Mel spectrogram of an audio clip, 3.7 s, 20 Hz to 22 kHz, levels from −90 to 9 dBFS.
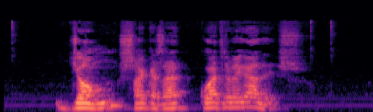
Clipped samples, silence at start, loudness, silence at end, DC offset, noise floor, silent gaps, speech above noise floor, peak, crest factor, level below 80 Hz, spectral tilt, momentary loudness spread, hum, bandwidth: under 0.1%; 0.55 s; -21 LUFS; 0.75 s; under 0.1%; -60 dBFS; none; 38 dB; -2 dBFS; 20 dB; -64 dBFS; -6 dB/octave; 20 LU; none; 11.5 kHz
